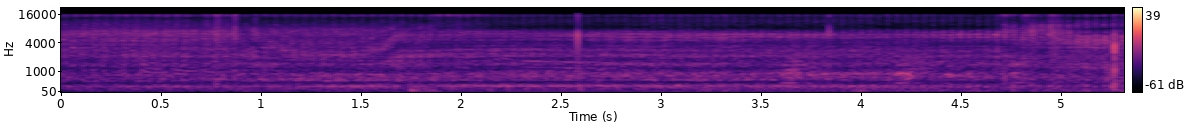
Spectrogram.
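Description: Early brass-era veteran car driving slowly on a gravel path, its engine running steadily.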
